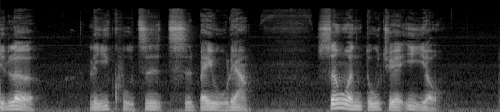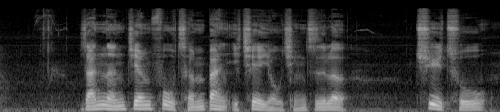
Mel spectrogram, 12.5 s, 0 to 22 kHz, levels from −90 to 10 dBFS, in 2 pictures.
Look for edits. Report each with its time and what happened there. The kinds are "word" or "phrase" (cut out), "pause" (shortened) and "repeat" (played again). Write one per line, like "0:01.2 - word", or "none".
none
